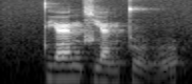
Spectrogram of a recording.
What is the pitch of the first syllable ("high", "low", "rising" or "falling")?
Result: high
